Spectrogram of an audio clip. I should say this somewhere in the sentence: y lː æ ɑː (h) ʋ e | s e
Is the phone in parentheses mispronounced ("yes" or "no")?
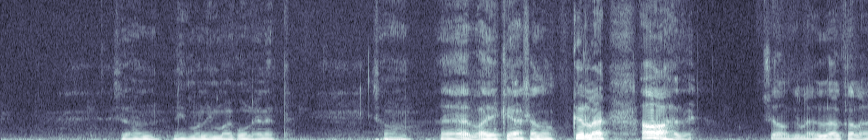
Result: no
